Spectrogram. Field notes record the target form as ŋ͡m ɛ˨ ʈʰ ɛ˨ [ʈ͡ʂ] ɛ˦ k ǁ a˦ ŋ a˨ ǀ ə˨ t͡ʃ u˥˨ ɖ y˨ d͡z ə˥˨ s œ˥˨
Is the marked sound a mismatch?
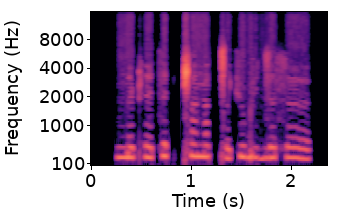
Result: yes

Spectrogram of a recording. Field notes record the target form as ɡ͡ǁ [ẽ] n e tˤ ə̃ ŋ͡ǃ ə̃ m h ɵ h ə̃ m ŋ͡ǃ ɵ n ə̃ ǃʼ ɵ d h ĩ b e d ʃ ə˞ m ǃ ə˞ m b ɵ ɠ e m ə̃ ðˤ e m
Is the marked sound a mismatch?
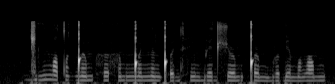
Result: yes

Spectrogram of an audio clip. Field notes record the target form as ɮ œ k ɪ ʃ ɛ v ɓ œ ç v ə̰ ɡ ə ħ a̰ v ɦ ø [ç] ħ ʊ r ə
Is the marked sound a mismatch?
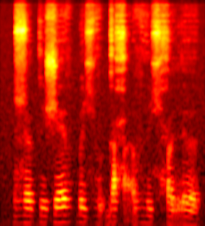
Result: no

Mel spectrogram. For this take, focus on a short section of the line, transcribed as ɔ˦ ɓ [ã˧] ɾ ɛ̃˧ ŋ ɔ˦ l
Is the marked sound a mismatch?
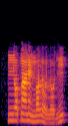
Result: yes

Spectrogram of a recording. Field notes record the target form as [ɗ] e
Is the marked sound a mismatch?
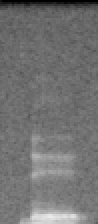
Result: no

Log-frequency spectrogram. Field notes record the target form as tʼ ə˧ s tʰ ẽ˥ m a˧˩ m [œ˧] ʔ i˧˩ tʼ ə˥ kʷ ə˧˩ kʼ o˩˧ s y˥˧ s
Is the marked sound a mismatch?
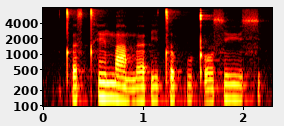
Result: no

